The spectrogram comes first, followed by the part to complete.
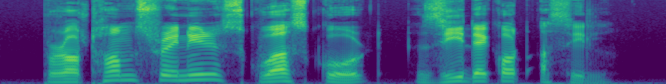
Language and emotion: Assamese, neutral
